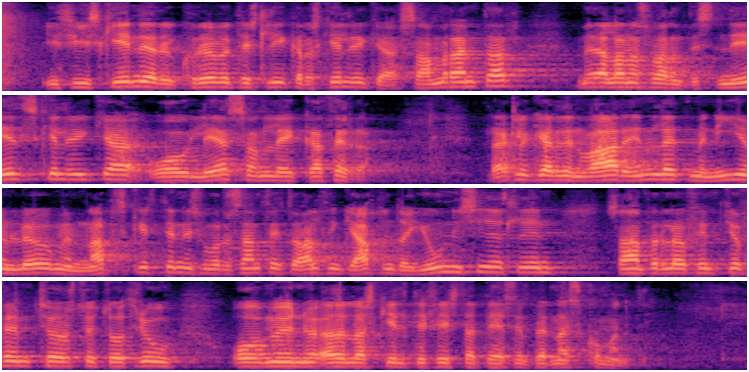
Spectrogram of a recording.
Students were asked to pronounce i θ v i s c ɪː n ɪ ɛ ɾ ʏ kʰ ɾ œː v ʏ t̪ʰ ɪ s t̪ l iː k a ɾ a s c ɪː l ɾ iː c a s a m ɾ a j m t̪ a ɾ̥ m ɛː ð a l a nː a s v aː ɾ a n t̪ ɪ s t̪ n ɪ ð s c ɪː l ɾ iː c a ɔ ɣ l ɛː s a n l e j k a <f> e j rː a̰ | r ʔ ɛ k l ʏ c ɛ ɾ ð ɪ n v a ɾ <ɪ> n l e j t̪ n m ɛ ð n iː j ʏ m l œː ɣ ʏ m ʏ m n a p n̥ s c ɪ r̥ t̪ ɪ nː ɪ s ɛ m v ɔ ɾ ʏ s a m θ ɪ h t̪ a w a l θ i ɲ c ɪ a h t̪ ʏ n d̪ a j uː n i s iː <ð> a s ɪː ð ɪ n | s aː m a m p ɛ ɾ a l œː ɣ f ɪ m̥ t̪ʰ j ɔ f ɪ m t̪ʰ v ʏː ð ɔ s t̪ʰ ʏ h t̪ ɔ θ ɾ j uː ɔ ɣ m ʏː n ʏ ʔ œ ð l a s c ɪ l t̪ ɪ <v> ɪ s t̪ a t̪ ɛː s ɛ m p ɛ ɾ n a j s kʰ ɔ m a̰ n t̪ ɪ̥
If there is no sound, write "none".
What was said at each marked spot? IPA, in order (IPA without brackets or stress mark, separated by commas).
θ, ɪ, ð, f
